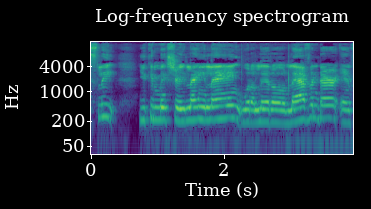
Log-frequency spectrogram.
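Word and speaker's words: ylang-ylang: Ylang ylang. Ylang ylang. Let me let you see it, because it don't look like ylang ylang, but it is. It's the way it's spelled is what I mean.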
